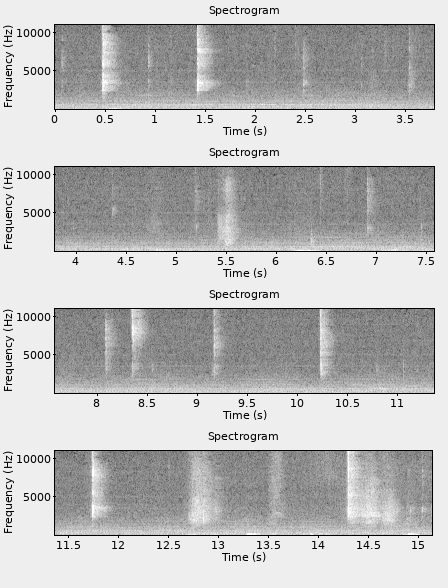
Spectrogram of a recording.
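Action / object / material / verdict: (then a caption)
scrape / soap bar / soap / none. A small blade cuts lines into the edge and face of a solid white bar of soap held upright. About fifteen short, bright cutting and scratching clicks come at uneven intervals, some with a soft low thud, over a quiet background.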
